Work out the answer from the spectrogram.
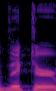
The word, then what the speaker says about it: VKTR: The way that they spell it is VKTR, so the Victor VK1.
